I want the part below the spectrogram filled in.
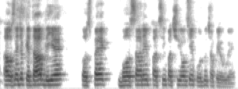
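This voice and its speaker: A young male teacher with a high, mellow voice. He reads English lines slowly and loudly, then explains them in quicker, softer chat, now and then acting out the characters. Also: highs cut off. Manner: acts out the story's characters in small bits. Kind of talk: Hindi lesson explaining an English story.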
